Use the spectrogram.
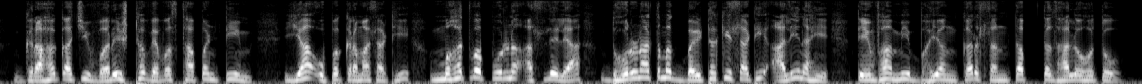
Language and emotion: Marathi, angry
